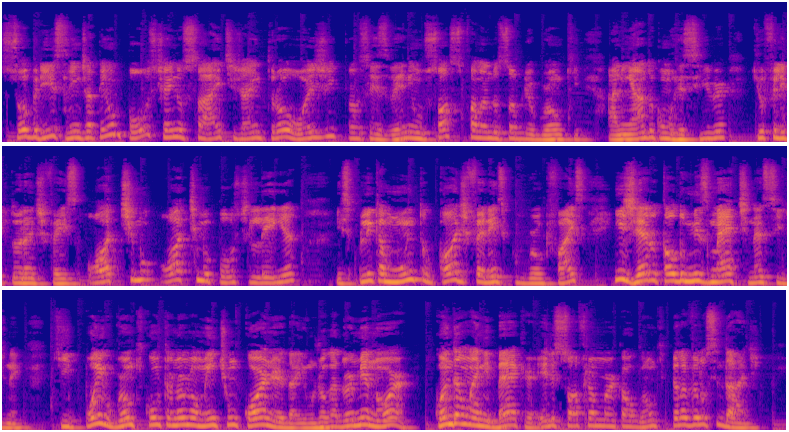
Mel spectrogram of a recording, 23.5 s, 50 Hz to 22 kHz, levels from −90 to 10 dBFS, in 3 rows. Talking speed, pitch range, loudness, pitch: 195 wpm, 145-195 Hz, -23 LUFS, 175 Hz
